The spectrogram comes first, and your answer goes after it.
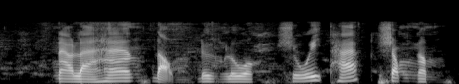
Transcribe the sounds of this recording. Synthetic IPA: naː˨˩wlaː˨˩ɦaː˧ŋɗo̰˧˨wŋ͡mɗɨ˨˩ŋlu˨˩ənsu˨˦əjt̪ʰaː˦˥k̚sa˧wŋ͡mŋə˨˩m

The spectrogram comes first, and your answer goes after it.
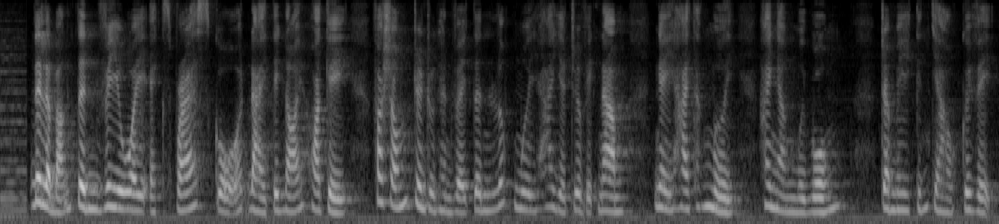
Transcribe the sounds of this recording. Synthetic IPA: ɗə˧jlaː˨˩ɓaː˧˩nt̪i˧nvi˧ʔo˧ʔə˧jʔɛ˨˦˥kspɹɛ˦˥sku˧˩əɗa̰ː˨˩jt̪i˨˦ənɔ˨˦jhwaː˧ki˨˩ | faː˨˦˥sə˨˦wŋ͡mt͡ɕe˧nt͡ɕwi˨˩ənɦï˨˩ŋ̟vḛ˧˨t̪ï˧ŋ̟lʊ˦˥k͡p̚mɨ˨˩əjhaː˧jzəː˨˩t͡ɕɨ˧əvi˨˩ət̚naː˧m | ŋa˨˩jɦaː˧jt̪ʰaː˨˦ŋmɨ˨˩əj | haː˧jŋaː˨˩nmɨ˨˩əjɓo˨˦n | t͡ɕaː˨˧˩mi˧ki˨˦ŋ̟t͡ɕaː˨˩wkwi˨˦vḭ˧˨

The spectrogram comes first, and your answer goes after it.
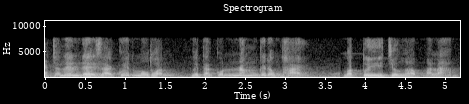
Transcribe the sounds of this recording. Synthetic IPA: t͡ɕɔ˧ne˧nɗe˧˩zaː˧˩jkwi˦˥ət̚mə˧wt̪ʰwə̰˧˥n | ŋɨ˨˩əjt̪aː˧kɔ˨˦na˧mkaː˨˦jɗə̰˧˨wŋ͡mt̪ʰaː˨˦j | maː˨˩t̪wi˧˩t͡ɕɨ˨˩əŋhəː˨˩p̚maː˧˩laː˨˩m

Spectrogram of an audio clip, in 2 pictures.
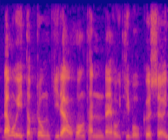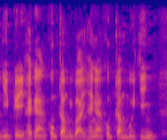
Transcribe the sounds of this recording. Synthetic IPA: ɗaː˨˦ŋʔḭ˧˥t̪ə˨˩p̚t͡ɕʊ˧ŋ͡mt͡ɕi˧˥ɗa̰ː˧˨whwaː˨˩nt̪ʰa˨˩jŋ̟ɗa̰ː˧˨jɦo̰˧˨jt͡ɕi˧ɓo̰˧˨kəː˧səː˧˩ɲḭ˧˨mki˨˩ɦaː˧jŋaː˨˩nxə˧wŋ͡mt͡ɕa˧mːɨ˨˩jɓa˧˩jɦaː˧jŋaː˨˩nxə˧wŋ͡mt͡ɕa˧mːɨ˨˩əjt͡ɕi˨˦n

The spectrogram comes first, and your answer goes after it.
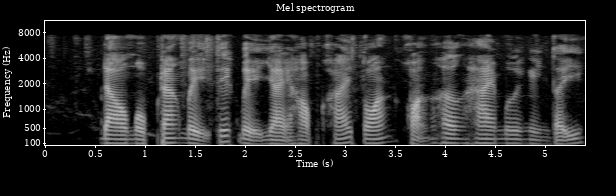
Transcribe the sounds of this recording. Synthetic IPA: ɗa˨˩wmʊ˨˩k͡p̚t͡ɕaː˧ŋɓḭ˧˨t̪ʰi˦˥ət̚ɓḭ˧˨zaː˧˩jɦa˨˩wk͡p̚xaː˨˦jt̪waː˨˦nxwaː˧˩ŋɦəː˧nɦaː˧jmɨ˧əjŋi˨˩nt̪i˧˩

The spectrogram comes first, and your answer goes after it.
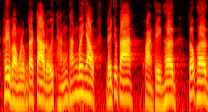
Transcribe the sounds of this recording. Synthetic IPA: hi˧va̰˧˨wŋ͡mːʊ˨˦ŋ͡mt̪aː˧t͡ɕaː˧wɗo˧˩jt̪ʰa˧˩ŋt̪ʰa˨˦ŋvəː˨˦jɲa˧wɗe˧˩t͡ɕʊ˨˦ŋ͡mt̪aː˧ | hwaː˨˩nt̪ḭ˧˨ənɦəː˧nt̪o˦˥t̚həː˧n

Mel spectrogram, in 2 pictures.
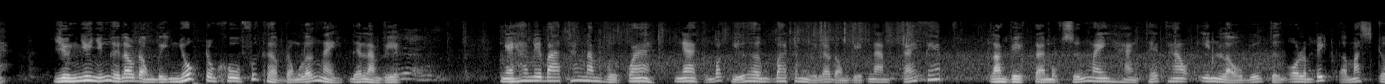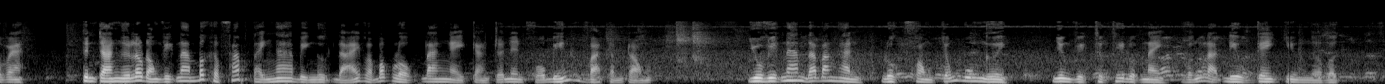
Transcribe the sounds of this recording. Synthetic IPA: zɨ˨˩əŋɲɨ˧ɲɨ̰˧˥ŋːɨ˨˩əjlaː˧wɗə̰˧˨wŋ͡mɓḭ˧˨ɲo˦˥t̚t͡ɕɔ˧wŋ͡mxu˧fɨ˦˥ək̚həː˨˩p̚ɗo̰˧˨ŋ͡mləː˨˦nːa˨˩jɗe˧˩laː˨˩mvi˨˩ək̚ | ŋa˨˩jɦaː˧jmɨ˧əjɓaː˧t̪ʰaː˨˦ŋna˧mvɨ˨˩əkwaː˧ŋaː˧kʊ̰˧˥ŋ͡mɓa˦˥t̚zɨ̰˧˥ɦəː˧nɓaː˧t͡ɕa˧mŋɨ˨˩əjlaː˧wɗə̰˧˨wŋ͡mvi˨˩ət̚naː˧mt͡ɕaː˨˦jfɛ˦˥p̚laː˨˩mvi˨˩ək̚t̪a̰ː˧˨jmo˨˩t̚sɨ̰˧˩˥əŋma˧jɦaː˨˩ŋt̪ʰe˨˦t̪ʰaː˧wʔi˧nlə̰˧˨wɓḭ˧˩əwt̪ɨ̰˧˩əŋʔo˧li˧npi˦˥k̚ʔəː˧˩maː˦˥skəː˧vaː˧ | t̪ï˨˩ŋ̟t͡ɕa̰ː˧˨ŋːɨ˨˩əjlaː˧wɗə̰˧˨wŋ͡mvi˨˩ət̚naː˧mɓə˦˥t̚həː˨˩p̚faː˦˥p̚t̪a̰ː˧˨jŋaː˧ɓḭ˧˨ŋɨ˨˩ək̚ɗa̰ː˧˩jvaː˨˩ɓa˦˥wk͡p̚lo˨˩t̚ɗaː˧ŋːa˨˩jkaː˨˩ŋt͡ɕə̰ː˧˦ne˧nfo˧˩ɓi˨˦ənvaː˨˩t͡ɕə˨˩mt͡ɕɔ̰˧˨wŋ͡m | zu˨˩vi˨˩ət̚naː˧mɗa̰ː˧˥ɓa˧ŋɦa˨˩jŋ̟lwə˨˩t̚fɔ˨˩wŋ͡mt͡ɕə˨˦wŋ͡mɓu˧ənŋɨ˨˩əj | ɲɨ˧ŋvi˨˩ək̚t̪ʰɨ˨˩k̚t̪ʰi˧lwə˨˩t̚na˨˩jvə̰˧˥nlaː˨˩ɗi˨˩əwɣə˧jɲi˨˩əwŋə̰ː˧˩və˨˩t̚

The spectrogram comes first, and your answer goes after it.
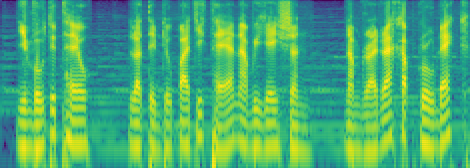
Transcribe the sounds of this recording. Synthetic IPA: ɲḭ˧˨ənvṵ˧˥t̪i˦˥əp̚t̪ʰɛ˧w | laː˨˩t̪i˨˩mɗɨ˨˩ək̚ɓaː˧t͡ɕi˦˥ək̚t̪ʰɛ̰˧˩naː˧vi˧ɣa˧sə˧˩n | na˨˩mza̰ː˧˥jzaː˦˥k̚xa˦˥p̚kɹu˧ɗɛ˦˥k̚

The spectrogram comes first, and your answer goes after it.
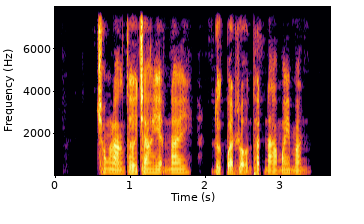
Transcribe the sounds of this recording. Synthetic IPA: t͡ɕɔ˧wŋ͡mlaː˨˩ŋt̪ʰəː˨˩jt͡ɕaː˧ŋhḭ˧˨ənːa˧j | ɗɨ˨˩ək̚ɓə˨˦˥t̚zo̰˧˨nt̪ʰə˨˩t̚naː˨˩ma˧jma˨˦n

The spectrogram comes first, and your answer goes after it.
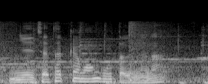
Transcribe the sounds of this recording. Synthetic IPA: ɲi˨˩sɛ̰˧˥t̪ʰi˦˥k̚kaː˨˦jmɔ˨˦nku˧˩ət̪ɨ̰˧˨ŋaː˨˩nɔ˨˦

